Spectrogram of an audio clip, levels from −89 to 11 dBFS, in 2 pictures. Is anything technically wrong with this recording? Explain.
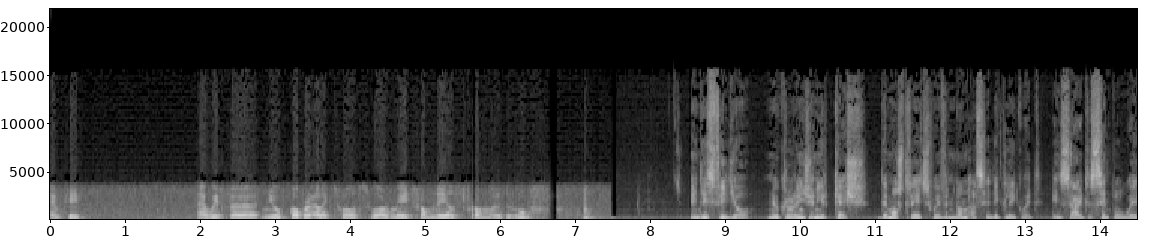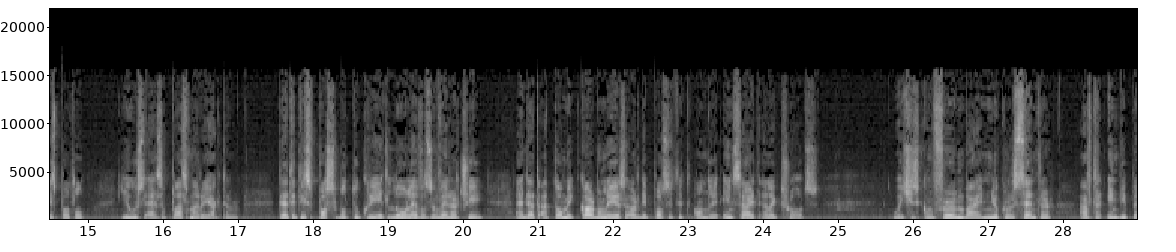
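Yes, there are jitter buffer problems. From 5.53 to 6.76 s, repeated stalls (stutter): the buffer ran dry 18 times, and the receiver held and faded the last sound for up to 107 ms. Nothing is lost, but it drags in audible breaks rather than stretching smoothly.

A jitter buffer slow-down at 7.78–8.22 s (85% speed, 73 ms added) and 17.13–18.50 s (95%, 75 ms added) repeats pitch periods to rebuild reserve. The audio stretches without breaks, and pitch stays unchanged, unlike a slowed playback clock.

A jitter buffer speed-up at 10.19–11.62 s (105%) and 20.48–21.91 s (107%) trims pitch periods, removing about 70 ms and 100 ms. The audio sounds hurried at unchanged pitch, with no gaps.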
